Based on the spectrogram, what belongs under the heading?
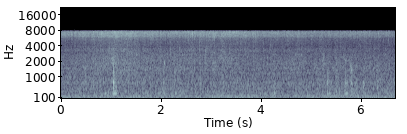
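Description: Onion, yogurt and ground-spice masala sizzling steadily in hot oil in a pan, just wetted with a little water for frying (bhuna), with a few faint clicks.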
